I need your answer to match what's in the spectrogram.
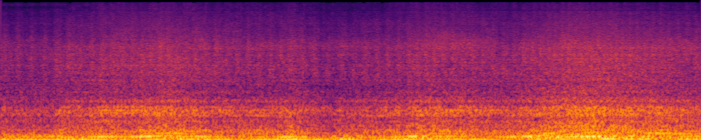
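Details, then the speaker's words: Engine rumble that surges and sags unevenly as throttle is applied, nearly dying; suspected bad fuel, a possible exhaust leak, or a dead engine, not confirmed. "So when I start to accelerate, it actually starts to die on itself, and it's starting to run a little bit better."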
